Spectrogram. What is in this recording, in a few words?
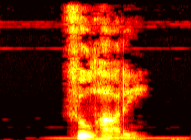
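"foolhardy" Australian English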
